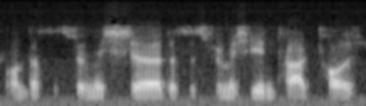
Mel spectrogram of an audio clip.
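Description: A man's voice: lowish voice, monotone, fairly quick, no room sound. A man from Canada, a native English speaker, talks casually in fluent German with an American accent and small grammar slips, as a guest in a radio interview. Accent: North American. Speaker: interview guest, baseball player. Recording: narrow, phone-like radio sound.

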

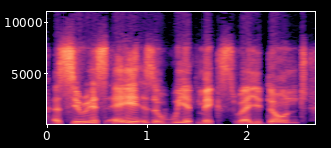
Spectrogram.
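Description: A man's voice: medium pitch, normal speed. A man, a startup co-founder, answering interview questions conversationally in an explanatory way, often checking in with "right?". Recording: muffled lo-fi audio, echoey room.

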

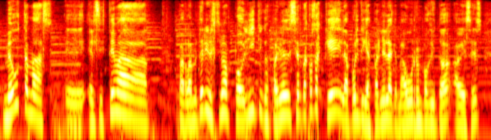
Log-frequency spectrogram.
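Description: A man with a high-pitched Rioplatense Spanish accent hosts a casual radio talk show, joking with his co-hosts. Faint music plays underneath. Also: fast talker. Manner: joking, reads listener messages aloud.

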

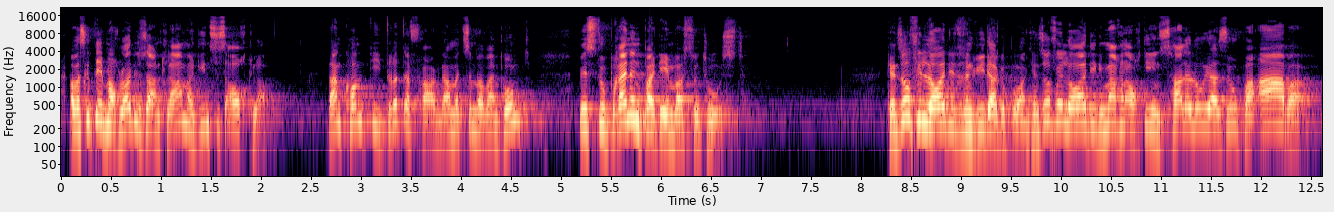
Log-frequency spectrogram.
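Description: Forceful high-voiced older preacher in a hall. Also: male voice. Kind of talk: sermon. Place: church hall.

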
